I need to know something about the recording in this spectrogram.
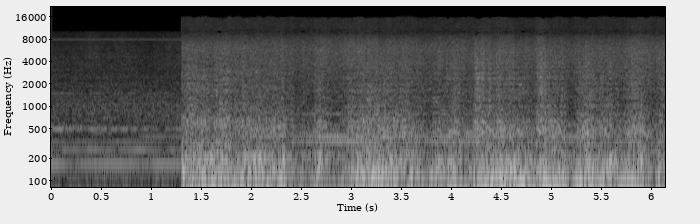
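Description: A geyser erupting: a loud, rough rushing roar of water and steam with a deep rumble. It cuts in suddenly about a second in, after a steady low hum.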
